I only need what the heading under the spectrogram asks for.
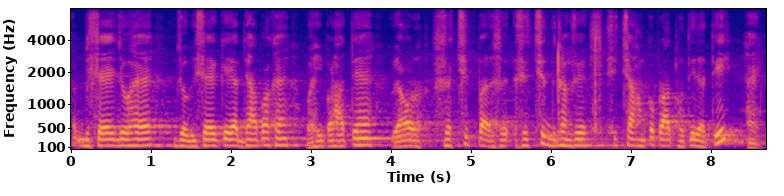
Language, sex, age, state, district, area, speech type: Hindi, male, 45-60, Uttar Pradesh, Bhadohi, urban, spontaneous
